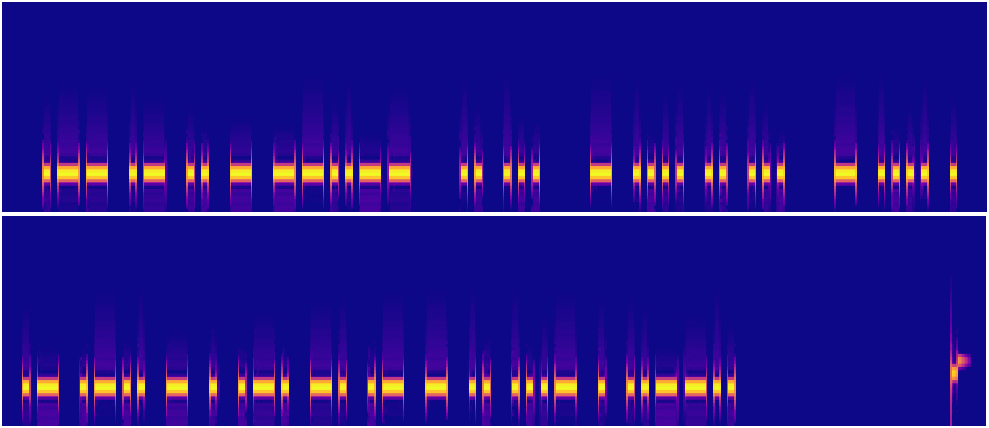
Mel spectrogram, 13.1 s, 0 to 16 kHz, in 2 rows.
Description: Morse code, heard as a keyed tone, about 25 wpm, 700 Hz. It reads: WAIT, IS THIS THE ALTERNATIVE?
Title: Sentences from Top 1000 Words - Review Part 4 - 25wpm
